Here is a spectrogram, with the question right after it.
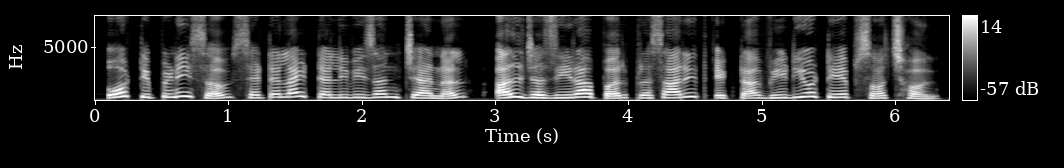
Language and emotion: Maithili, neutral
